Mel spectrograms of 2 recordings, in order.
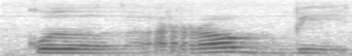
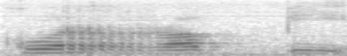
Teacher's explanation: ketika kamu membaca maka huruf yang pertama seperti tidak terbaca karena lebih dominan huruf yang kedua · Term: idgham mutajanisain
